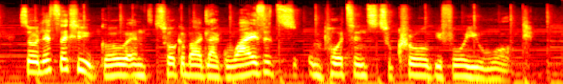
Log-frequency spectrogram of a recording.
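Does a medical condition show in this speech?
No.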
